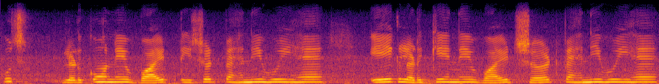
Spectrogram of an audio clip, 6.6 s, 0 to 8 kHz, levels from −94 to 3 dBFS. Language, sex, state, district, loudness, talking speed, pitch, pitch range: Hindi, female, Punjab, Fazilka, -17 LUFS, 155 wpm, 235 Hz, 215-240 Hz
